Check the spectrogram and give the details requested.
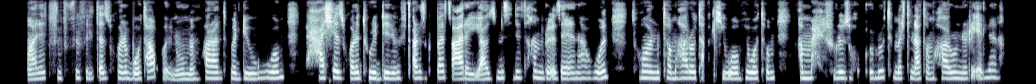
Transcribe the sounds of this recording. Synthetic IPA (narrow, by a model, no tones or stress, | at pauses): malɐt̪ffɨfɨlt̪ʼɐzɨxo̞nɐbo̞t̪ʰakʷʰo̞jnumɐmhaɾant̪ʰɐwɐd̪iwo̞mzɨħaʃɛzɨxo̞nɐt̪ʰɨwʊd̪ːɨnɨmɐft̪ʼaɾzɨɡɨbːɐɾt͡sʼaʕɾɐɨjːuaβzimɨslɨt̪ʼkɐmɨɾiʔozɐlːɐnawʊntʰɨxonut̪ʰɐmɦaɾot̪ʰaʔkʰiβo̞mhiwɔt̪ʰo̞mʔaβmːaħʃluzɨxʔulut̪ʰɨmhɨɾt̪ʰɨnːat̪ʰɐmhaɾunɨɾḭʔḛlːɐna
